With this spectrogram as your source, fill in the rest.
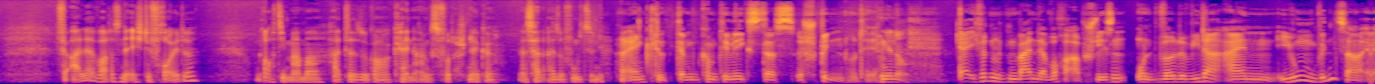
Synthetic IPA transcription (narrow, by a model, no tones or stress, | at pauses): fyːɐʔa̰ləvaːdasnə̰ʔɛçtəfʁ̥ɔ̰ʏdə | ʔʊnta̰ʊxd̥iːma̰maha̰tʰəzoɡaːɐkʰaɪnəʔa̰ŋstfoːɐdeːɐʃnɛ̰kəʔɛ̰shatʔalzofʊŋkt͡sjoniːɐʔaɪnɡlʏkd̥ankʰɔmt̚d̥eːmnɛːçstd̥asʃpɪnənho̰tʰɛ̰lɡ̥ənaʊjaːɪçv̥ʏɐdəmɪt̚d̥eːnvaɪndeːɐvɔχə̰ʔa̰pʃliːsn̩ʔʊntv̥ʏɐdəviːdɐʔa̰ɪnənjʊŋəvɪnt͡sɐʔɪ̰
